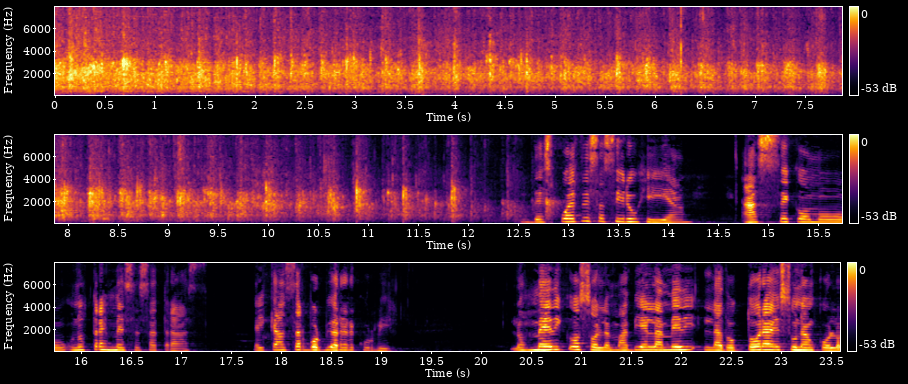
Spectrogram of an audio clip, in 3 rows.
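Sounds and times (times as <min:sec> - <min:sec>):
audience applauding: 0:00.0 - 0:13.2
speech: 0:12.7 - 0:19.3, 0:20.3 - 0:23.5.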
